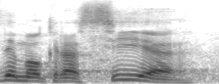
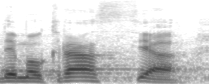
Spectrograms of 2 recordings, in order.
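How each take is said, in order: First: The stress falls on the syllable 'cia'. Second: The stress falls on the syllable 'cra'. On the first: This is the Portuguese pronunciation. "No português, cia" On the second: This is the Spanish pronunciation. "No espanhol, cra é a tônica"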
